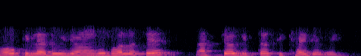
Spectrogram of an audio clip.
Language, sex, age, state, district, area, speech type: Odia, female, 45-60, Odisha, Jajpur, rural, conversation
